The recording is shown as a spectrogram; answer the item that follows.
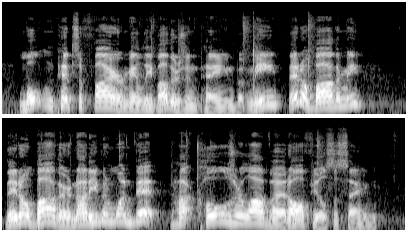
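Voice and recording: In a put-on character voice, a man speaks at a fairly quick pace with a high pitch.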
